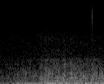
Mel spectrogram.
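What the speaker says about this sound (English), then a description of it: "There's lots of explosions because of the APHE ammo that those RLMs default with." Rumbling explosions from APHE tank shells in the WWI-era vehicle combat game Sprocket, a dense, continuous low boom and crackle with no voice over it.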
